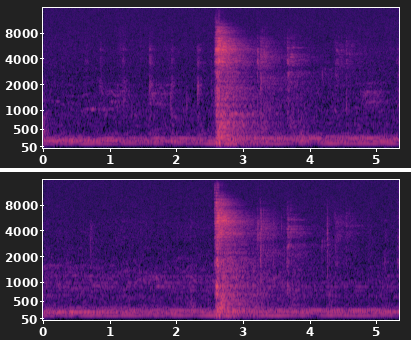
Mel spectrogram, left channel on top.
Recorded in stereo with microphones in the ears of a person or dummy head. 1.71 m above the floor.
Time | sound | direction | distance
2.6 | tape being pulled | 40° right (ahead or behind) | 5 m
